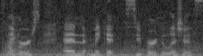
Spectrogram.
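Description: A woman speaks over loud background noise. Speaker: interviewee. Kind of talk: interview answer. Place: cafe. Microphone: camera far.

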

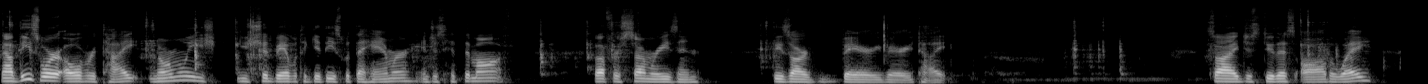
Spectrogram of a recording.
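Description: The speech moves at a moderate pace with long, frequent pauses. The sound is dry with no echo. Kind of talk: tutorial. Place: open country. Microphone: phone near.

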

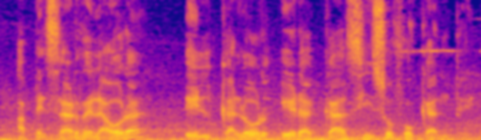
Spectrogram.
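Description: The background noise is noticeable. A man talks with very wide pitch swings. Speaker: radio drama narrator. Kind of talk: horror story narration for radio. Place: studio.

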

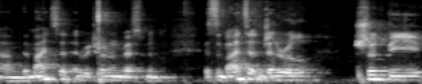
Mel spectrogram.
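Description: A man talks at a fairly quick pace with a medium pitch, ordinary pitch variation and a somewhat breathy voice. Light background noise and audible room echo are present. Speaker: restaurant marketing specialist; presenter. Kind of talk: webinar presentation. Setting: live webinar. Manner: fast. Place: home room.

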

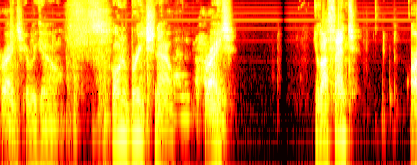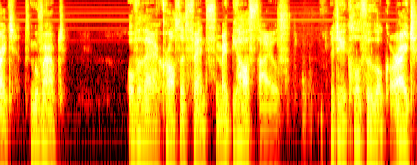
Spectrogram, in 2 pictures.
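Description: Using a put-on character voice, a man talks in a raspy, fairly low register at a moderate pace, leaving long, frequent pauses. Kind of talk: comedic gameplay commentary in character. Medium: role play.

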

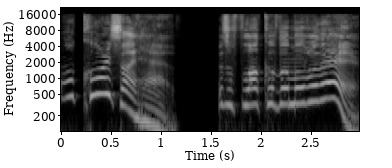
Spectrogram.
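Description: At an extremely high pitch, the speaker performs a put-on character voice. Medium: dub. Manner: upbeat, excited.

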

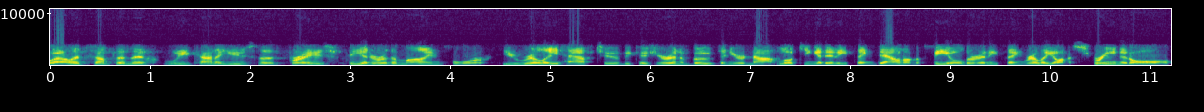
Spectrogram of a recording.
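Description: This is a normal speaking voice with ordinary pitch variation. The pace is moderate. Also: man, fairly low pitch for a man. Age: 30s. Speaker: play-by-play announcer. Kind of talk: interview.

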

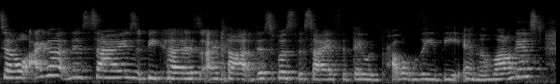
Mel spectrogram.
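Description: The voice has an American accent and a moderate pace with hardly any pauses. Noticeable background noise runs underneath. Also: woman, high pitch for a woman, ordinary pitch variation. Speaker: lifestyle YouTuber, mother. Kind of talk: product haul video.

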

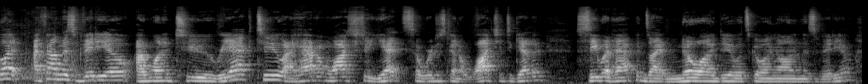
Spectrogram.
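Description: With an American accent and a fairly high pitch, a man talks at a fairly quick pace with hardly any pauses and ordinary pitch variation over noticeable background noise. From US Midwest. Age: 20s. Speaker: YouTuber, comedian. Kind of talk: reaction video commentary.

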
